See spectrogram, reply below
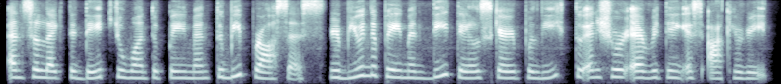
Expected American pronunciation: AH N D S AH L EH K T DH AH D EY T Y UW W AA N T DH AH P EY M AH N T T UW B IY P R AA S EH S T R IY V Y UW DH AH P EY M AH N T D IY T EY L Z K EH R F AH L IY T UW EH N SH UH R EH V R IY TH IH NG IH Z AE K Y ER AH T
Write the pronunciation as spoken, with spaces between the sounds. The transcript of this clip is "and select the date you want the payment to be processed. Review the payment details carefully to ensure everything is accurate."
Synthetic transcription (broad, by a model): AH N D S AH L EH K T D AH D EY T Y UW W AA N T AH P EY M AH N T T UW B IY P R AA S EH S R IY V Y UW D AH P EY M AH N T D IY T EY L S K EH R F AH L IY T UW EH N SH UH R EH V R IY T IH NG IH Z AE K Y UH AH T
